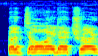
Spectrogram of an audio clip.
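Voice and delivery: put-on heavy Birmingham accent, put on and laid on loud. Quoting the alien line about the machine: regional British accent. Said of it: "this heavily regional British accented fucking alien".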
